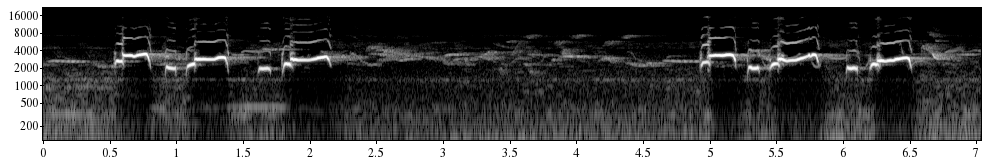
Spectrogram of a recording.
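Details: Powerful whistled song of an oriental magpie-robin, a raw untrained bird: two bursts of several sharp, ringing whistles with rising and falling slurs, separated by about three seconds of quiet.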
